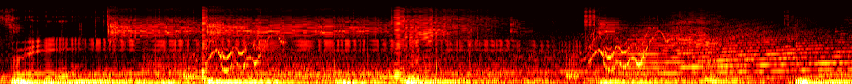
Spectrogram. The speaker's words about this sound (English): It's a funny noise, but it's a whale, all right.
